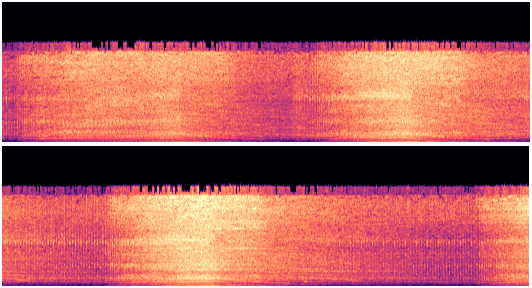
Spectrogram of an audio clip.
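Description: Whistle climbs and falls with each rev, roughly every four seconds, sitting high over the engine note; turbo whistling, cause unknown.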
